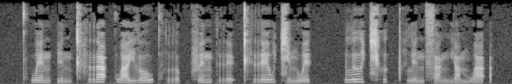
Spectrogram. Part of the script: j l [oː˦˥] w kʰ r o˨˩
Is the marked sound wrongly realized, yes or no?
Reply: no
